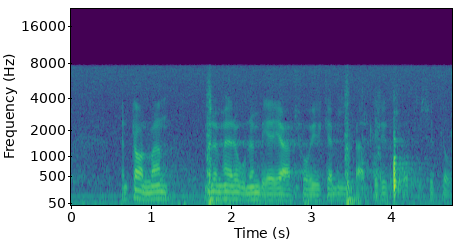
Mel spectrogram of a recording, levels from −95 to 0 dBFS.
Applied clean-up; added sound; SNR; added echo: none; Slam; 8 dB; none.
